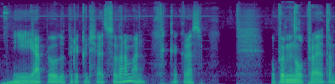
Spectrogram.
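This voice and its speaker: A man's fairly low-pitched voice with vocal fry. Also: very clean recording, silent background. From Russia. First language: Russian. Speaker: game streamer. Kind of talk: casual gameplay commentary. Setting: live stream. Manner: halting, many fillers and restarts.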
